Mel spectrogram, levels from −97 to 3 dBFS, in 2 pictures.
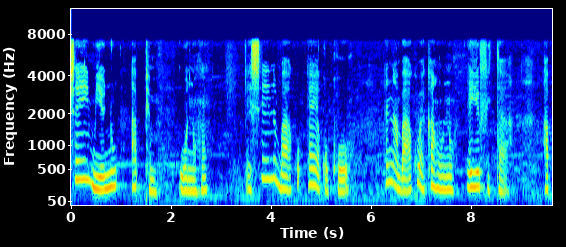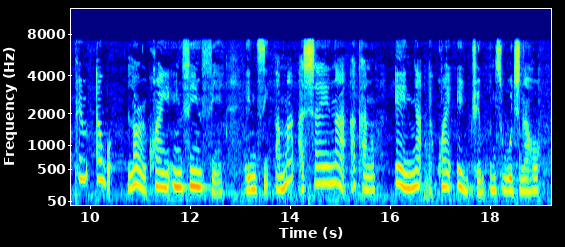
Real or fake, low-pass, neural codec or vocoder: real; 7.2 kHz; none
